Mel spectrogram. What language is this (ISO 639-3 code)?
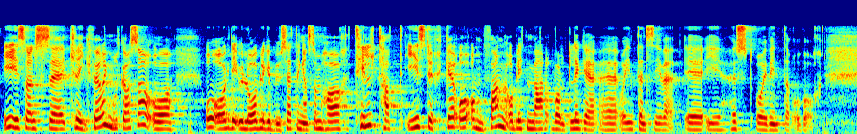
nor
